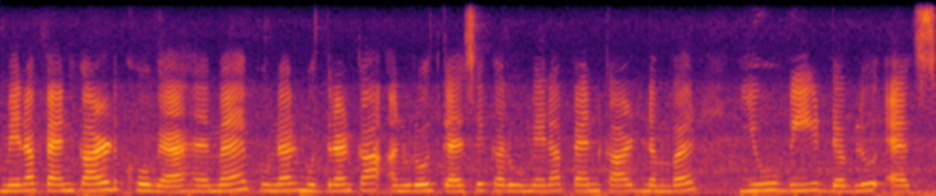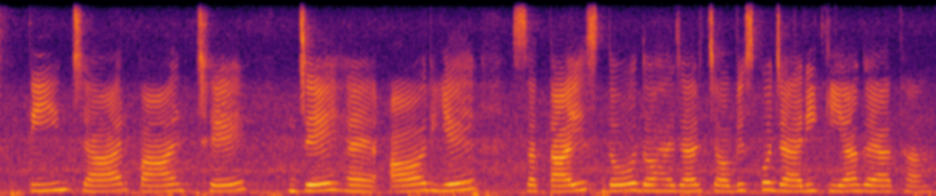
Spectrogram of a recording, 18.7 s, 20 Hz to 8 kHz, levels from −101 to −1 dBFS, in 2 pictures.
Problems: constant background noise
